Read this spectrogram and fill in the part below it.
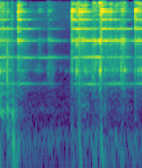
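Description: Small Christmas ornament bells jingle in two clear bursts of bright metallic ringing, each fading before the second shake, close and with no voices.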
